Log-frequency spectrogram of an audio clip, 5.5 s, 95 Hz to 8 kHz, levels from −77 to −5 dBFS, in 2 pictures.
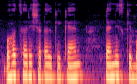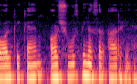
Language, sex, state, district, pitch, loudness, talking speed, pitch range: Hindi, male, Gujarat, Valsad, 135 Hz, -17 LUFS, 185 wpm, 130-140 Hz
